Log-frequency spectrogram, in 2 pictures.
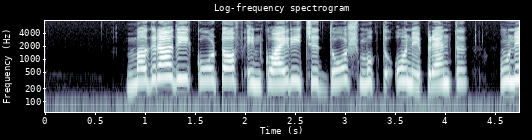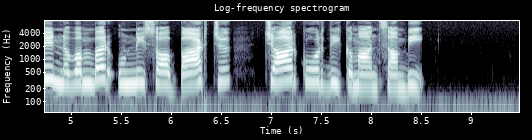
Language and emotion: Dogri, neutral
